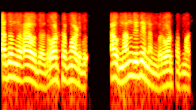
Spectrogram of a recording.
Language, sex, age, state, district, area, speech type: Kannada, male, 45-60, Karnataka, Udupi, rural, conversation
